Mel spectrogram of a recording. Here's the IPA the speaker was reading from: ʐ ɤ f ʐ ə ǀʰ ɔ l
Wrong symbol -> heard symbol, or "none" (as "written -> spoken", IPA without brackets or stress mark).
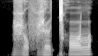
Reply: ɤ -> ɔ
